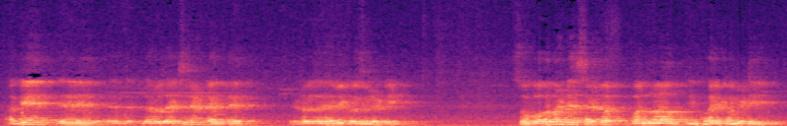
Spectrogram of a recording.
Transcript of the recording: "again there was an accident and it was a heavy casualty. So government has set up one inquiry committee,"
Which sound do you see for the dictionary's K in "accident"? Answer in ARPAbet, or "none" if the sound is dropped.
K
